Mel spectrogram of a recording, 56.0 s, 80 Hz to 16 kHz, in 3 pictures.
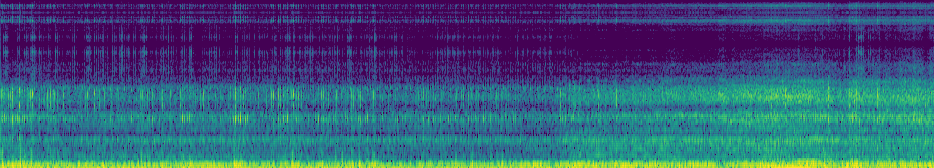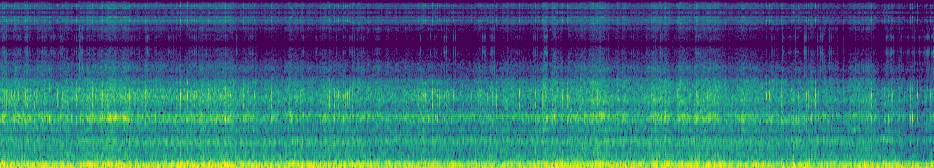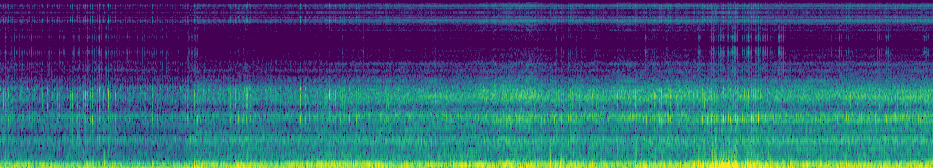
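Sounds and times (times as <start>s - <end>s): motorcycle engine running: 0.0s - 56.0s
wind noise: 51.1s - 56.0s.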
